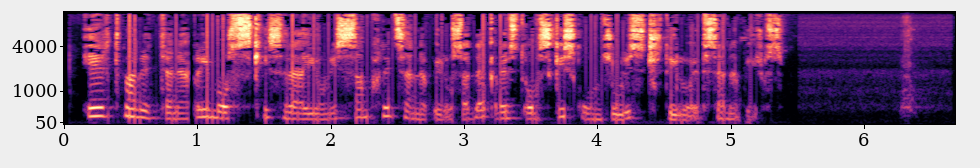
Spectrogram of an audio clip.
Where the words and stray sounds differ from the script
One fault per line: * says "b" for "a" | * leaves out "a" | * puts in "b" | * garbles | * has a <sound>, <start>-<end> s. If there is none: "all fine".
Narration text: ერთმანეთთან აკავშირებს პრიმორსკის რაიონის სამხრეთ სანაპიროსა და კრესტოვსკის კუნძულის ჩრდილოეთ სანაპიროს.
* leaves out "აკავშირებს"
* has a bark, 6.3-6.6 s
